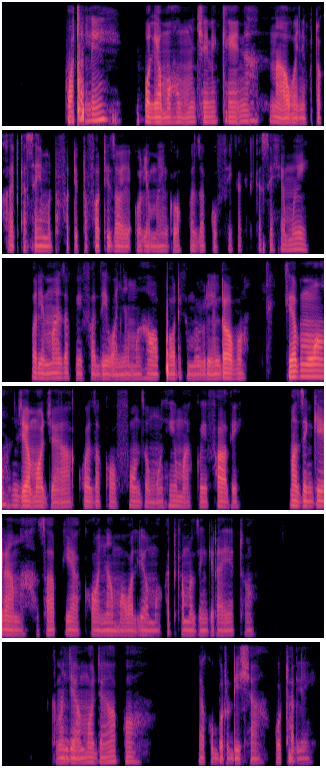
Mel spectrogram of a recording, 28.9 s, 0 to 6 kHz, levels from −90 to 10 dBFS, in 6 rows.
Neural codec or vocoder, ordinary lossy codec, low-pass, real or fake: vocoder, 44.1 kHz, 80 mel bands, Vocos; Opus, 64 kbps; 5.4 kHz; fake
